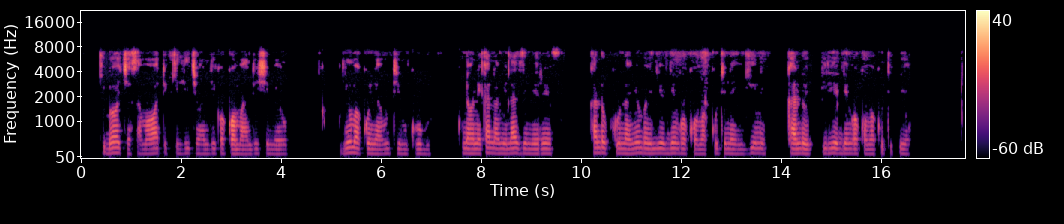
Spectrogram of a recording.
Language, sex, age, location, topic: Swahili, male, 18-24, Mombasa, agriculture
